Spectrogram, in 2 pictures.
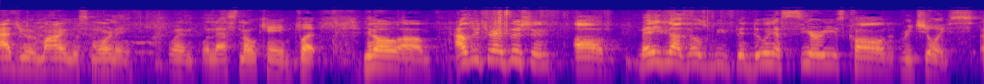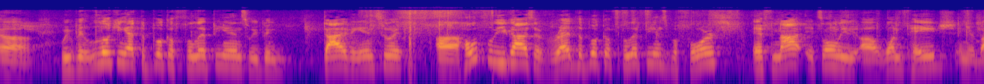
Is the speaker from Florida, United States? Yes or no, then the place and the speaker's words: yes; Fort Lauderdale, Florida, United States; also born or lived in Miami, Florida; growing up in Broward County in Fort Lauderdale, going to high school there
